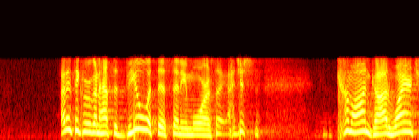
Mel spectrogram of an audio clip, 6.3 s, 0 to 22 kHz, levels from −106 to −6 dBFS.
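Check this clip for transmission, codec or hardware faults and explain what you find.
Two short dropouts stand out, both packet loss on an ADPCM call. The audio is band-limited telephone speech with only light coding hiss, which fits G.726 at 32 kbit/s.

From 2.00 to 2.04 s, just after "going to have to", and from 3.58 to 3.62 s, right after "with this anymore I", a single packet of about 10 ms goes missing and is filled with silence. On the waveform each gap is a flat, hard-edged hole. The spectrogram shows a clean vertical blank band. The decoder's predictor and step size lose track of the sender's during the gap, so the sound resumes slightly distorted. This settles within some tens of milliseconds.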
